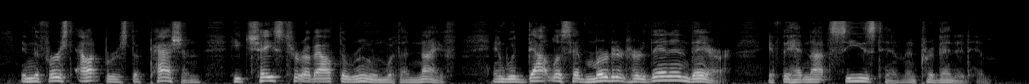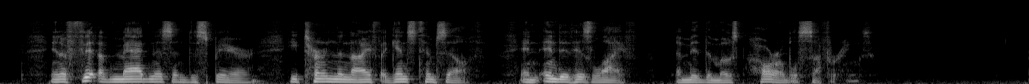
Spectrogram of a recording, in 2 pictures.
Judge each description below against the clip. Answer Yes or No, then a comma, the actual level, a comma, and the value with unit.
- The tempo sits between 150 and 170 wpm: Yes, average, 160 wpm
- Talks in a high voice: No, low, 120 Hz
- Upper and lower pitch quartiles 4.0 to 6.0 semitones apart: Yes, average, 5.0 semitones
